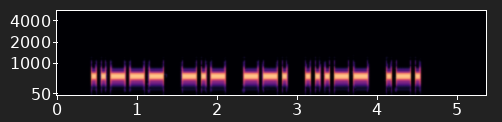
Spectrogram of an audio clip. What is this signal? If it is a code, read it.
Morse code, heard as a keyed tone, about 20 wpm, 600 Hz. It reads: 2KG3R
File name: morse mp3 / revision9-vitesse 18 mots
